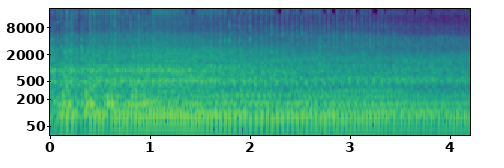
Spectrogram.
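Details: 2009 Ural Sahara Limited Edition 2WD sidecar, carbureted twin, under 9,000 km, kick-started without enrichment shortly after running, chilly day: steady low lumpy thump settling into idle, even beat, no tapping or grinding; healthy.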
